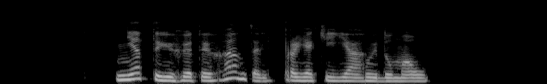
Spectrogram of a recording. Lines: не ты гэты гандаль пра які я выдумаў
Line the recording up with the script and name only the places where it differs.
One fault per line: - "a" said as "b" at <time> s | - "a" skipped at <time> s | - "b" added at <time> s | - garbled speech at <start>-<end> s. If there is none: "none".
none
